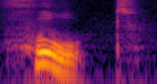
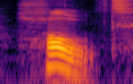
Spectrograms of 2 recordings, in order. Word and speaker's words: halt: and all together so if you see alt and it is not two separate syllables then it would be all sound halt halt it would be an old town halt halt or salt alt so that's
